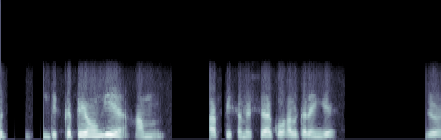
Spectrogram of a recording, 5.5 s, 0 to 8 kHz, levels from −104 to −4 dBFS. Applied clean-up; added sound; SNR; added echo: none; none; none; none.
